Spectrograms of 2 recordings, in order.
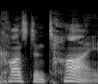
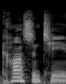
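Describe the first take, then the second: First: The last syllable does not sound like 'teen'. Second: The last syllable sounds like 'teen'. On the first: This is the pretentious, supposedly correct way. The speaker calls it right. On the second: This is how Americans say the name. The speaker calls it wrong.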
